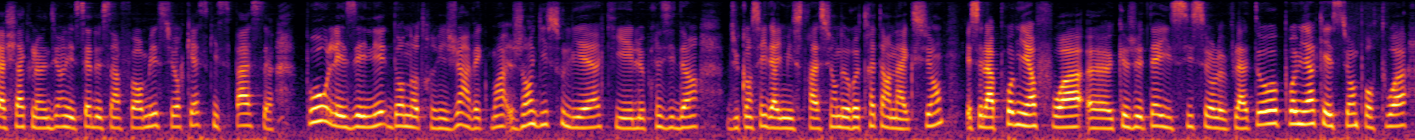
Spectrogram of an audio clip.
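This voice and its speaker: A woman's voice: mid-range voice, a little mellow. A woman hosting a community talk show, introducing guests and interviewing in a friendly, conversational way. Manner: friendly, conversational, quick to affirm. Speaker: TV show host.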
